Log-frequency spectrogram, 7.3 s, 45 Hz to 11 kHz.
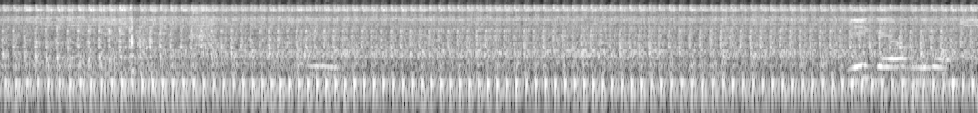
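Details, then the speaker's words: Hero Passion Plus BS6 single-cylinder bike at 13,454 km: an engine noise blamed on the timing chain was actually the rocker. After the rocker was adjusted, it gives a steady, quiet idle with no top-end tapping. "Guys इस bike में जो engine sound की problem थी वो हो चुकी है solve"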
